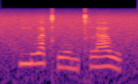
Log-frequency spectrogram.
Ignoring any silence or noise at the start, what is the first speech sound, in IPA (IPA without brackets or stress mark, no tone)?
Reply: m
